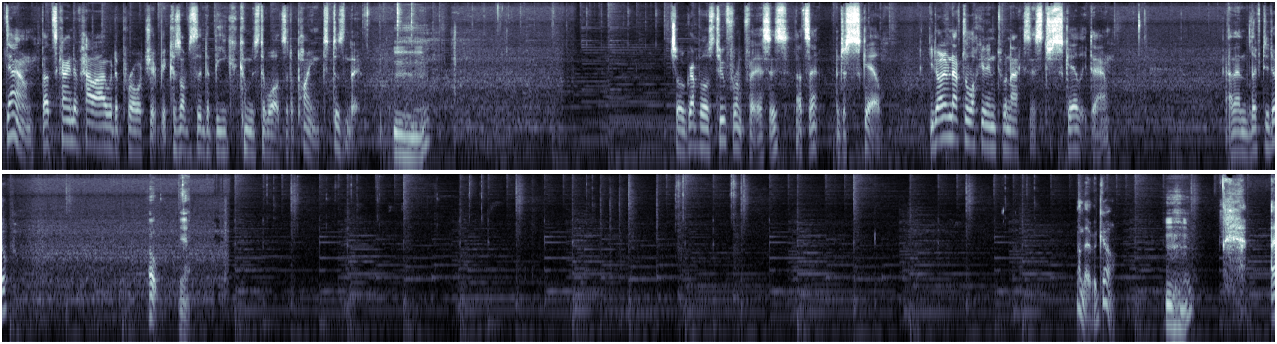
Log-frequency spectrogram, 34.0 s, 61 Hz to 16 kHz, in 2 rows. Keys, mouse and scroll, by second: 0.1 click, 0.7 click, 4.5 click, 4.9 ctrl+z, 5.3 ctrl+z, 6.5 ctrl+z, 7.1 ctrl+z, 7.5 ctrl+z, 8.5 ctrl+z, 8.8 ctrl+z, 9.4 ctrl+shift+z, 11.6 s, 15.1 click, 16.2 click, 16.5-19.2 middle drag, 19.4 click, 20.6 click, 20.9 middle click, 21.8 shift+click, 22.0 middle click, 23.2 g, 24.8 click, 26.0 KP_3, 26.8 g, 30.2 click, 33.8 scroll up 1.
